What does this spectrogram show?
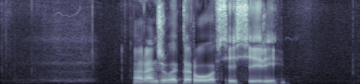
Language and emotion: Russian, neutral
